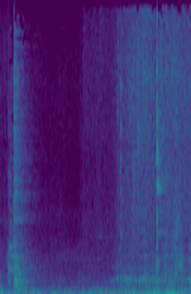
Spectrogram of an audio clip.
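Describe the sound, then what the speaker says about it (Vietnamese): Chopped salmon head pieces are mixed with seasoning, pepper and scallions in a bowl, with scraping and clinking of a utensil against the dish, a couple of sharp knocks, and soft wet stirring at close range. "mình sẽ trộn đều cá lên cho nó thấm gia vị nha"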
